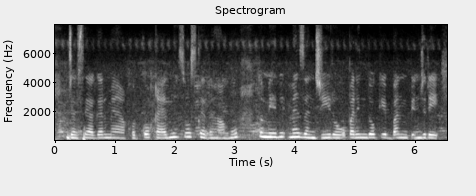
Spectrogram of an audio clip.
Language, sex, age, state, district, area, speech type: Urdu, female, 18-30, Uttar Pradesh, Rampur, urban, spontaneous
